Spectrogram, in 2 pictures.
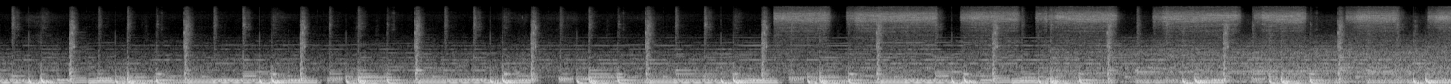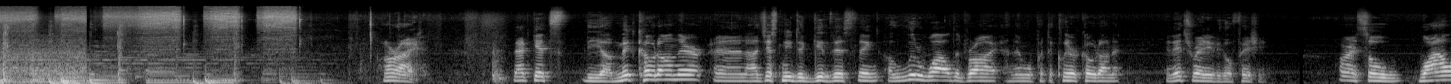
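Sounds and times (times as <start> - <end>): background music with steady beat: 0.0 - 18.1
airbrush hissing bursts: 7.6 - 17.6.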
